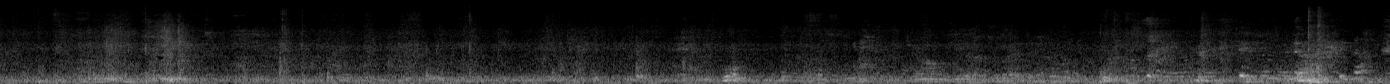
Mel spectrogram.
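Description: Heavy cloth rustles and rubs as two people grapple.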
